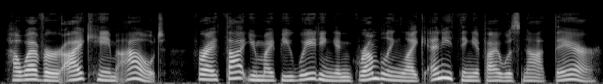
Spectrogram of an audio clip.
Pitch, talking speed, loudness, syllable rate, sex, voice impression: 205 Hz, 200 wpm, -16 LUFS, 4.8 syllables/s, female, very feminine, slightly middle-aged, slightly powerful, intellectual, slightly strict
